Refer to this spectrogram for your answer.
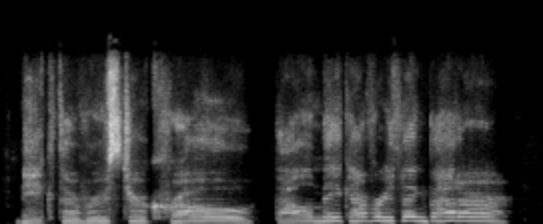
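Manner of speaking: high ghostly voice with a long drawn-out crow. Voicing a great-grandmother calling to a player from beyond the grave: great-grandmother calling from beyond grave. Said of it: "your great-grandmother calling towards you".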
